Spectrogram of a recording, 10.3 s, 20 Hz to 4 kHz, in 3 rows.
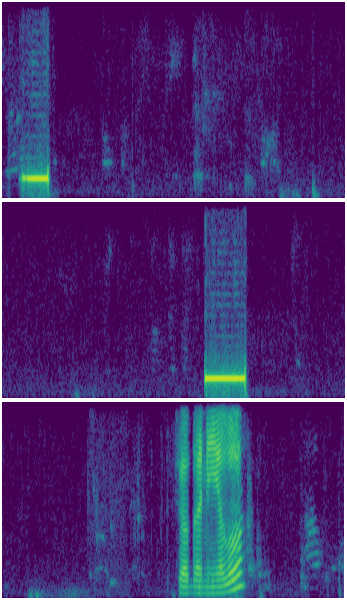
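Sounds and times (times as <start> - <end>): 
telephone busy tone after a dropped call: 0.2 - 0.5, 5.5 - 5.9
speech: 8.6 - 9.4.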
